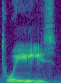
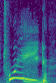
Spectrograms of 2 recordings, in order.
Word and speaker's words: Tweeg: Teddy Ruxpin and his friends are flying to the mushroom forest, Tweez. The name is Tweeg. Tweeg.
